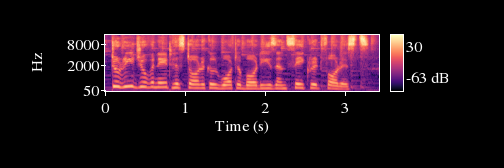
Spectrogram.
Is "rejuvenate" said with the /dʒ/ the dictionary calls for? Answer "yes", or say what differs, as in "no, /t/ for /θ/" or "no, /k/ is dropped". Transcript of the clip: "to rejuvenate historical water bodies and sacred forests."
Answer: yes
